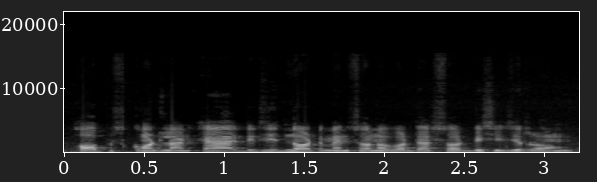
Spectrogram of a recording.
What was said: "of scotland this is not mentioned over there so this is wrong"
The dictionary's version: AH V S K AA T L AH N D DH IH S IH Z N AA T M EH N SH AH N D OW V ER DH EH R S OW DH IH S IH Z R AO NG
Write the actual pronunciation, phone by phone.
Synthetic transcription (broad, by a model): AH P S K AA T L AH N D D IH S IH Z N AA T M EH N S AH N OW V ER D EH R S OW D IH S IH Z R AO NG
